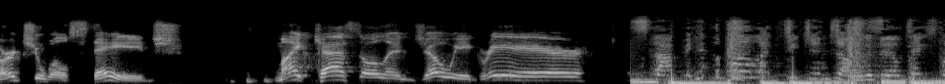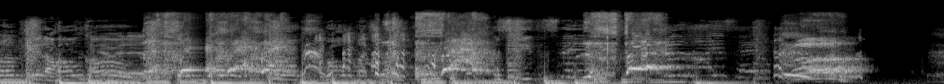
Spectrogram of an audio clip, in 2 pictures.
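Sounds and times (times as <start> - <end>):
speech: 0.0 - 1.9, 2.8 - 16.3, 17.2 - 18.1
person groaning: 10.8 - 12.6, 13.5 - 14.5, 15.3 - 16.3, 17.2 - 18.2
throat clearing: 10.9 - 12.4
loud harsh coughing: 10.9 - 14.5, 15.3 - 16.2
person chuckling: 10.9 - 14.6, 17.2 - 18.2.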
